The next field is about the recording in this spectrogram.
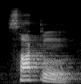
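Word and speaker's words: subtle: ঠিক এরকমই আরেকটা হচ্ছে সাটল। সাটল এসবিটি। এইযেবিটি এটা থাকার ধরুন কি বলছি সাটল সাব এরকম বলছি না জিনিসটা মাথায় রাখতে হবে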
